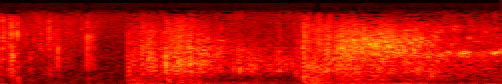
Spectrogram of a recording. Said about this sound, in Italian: qui a Cadice, mentre ancora tuonano i cannoni è arrivata la notizia che il duca di Angulema ha vinto la sua battaglia contro i liberali spagnoli.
